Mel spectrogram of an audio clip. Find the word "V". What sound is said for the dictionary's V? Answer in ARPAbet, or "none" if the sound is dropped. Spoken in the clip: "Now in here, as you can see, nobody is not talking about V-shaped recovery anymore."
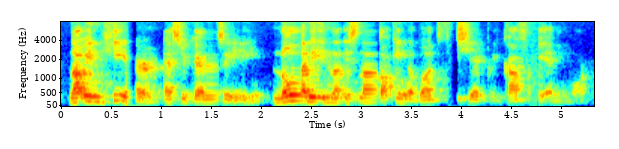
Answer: F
